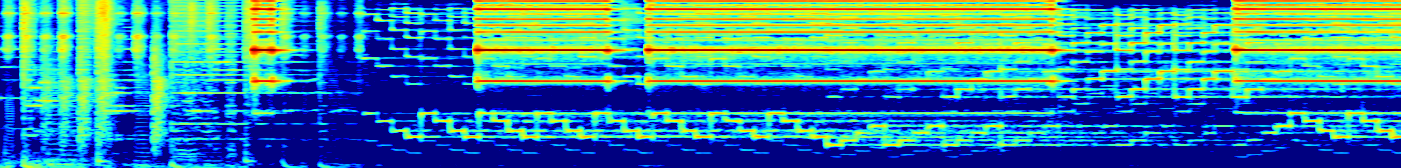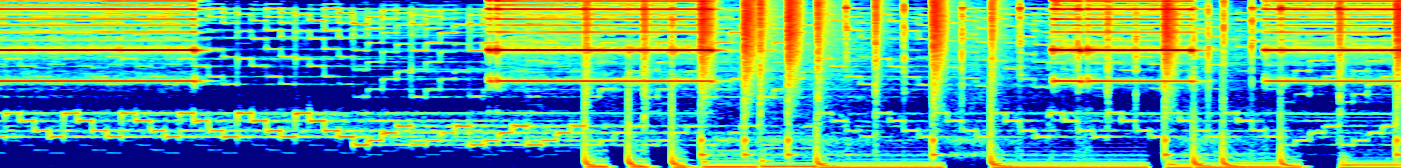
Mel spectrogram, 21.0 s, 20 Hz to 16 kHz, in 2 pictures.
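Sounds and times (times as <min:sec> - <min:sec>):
electronic background music: 0:00.0 - 0:21.0
high-pitched alarm buzzer: 0:03.6 - 0:08.1, 0:09.2 - 0:12.2.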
